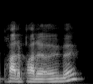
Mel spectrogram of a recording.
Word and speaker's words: Paraparaumu: So we're in Paraparaumu. That is the correct Māori pronunciation.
